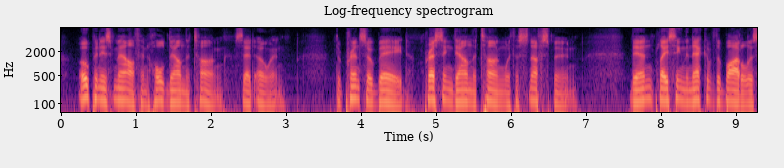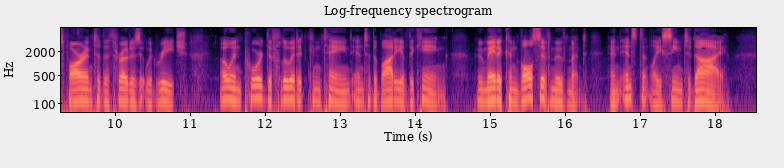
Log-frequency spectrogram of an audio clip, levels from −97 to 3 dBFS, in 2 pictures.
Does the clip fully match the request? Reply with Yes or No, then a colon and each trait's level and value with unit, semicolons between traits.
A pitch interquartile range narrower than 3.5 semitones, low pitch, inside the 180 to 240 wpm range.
Yes: average, 2.9 semitones; low, 110 Hz; average, 190 wpm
